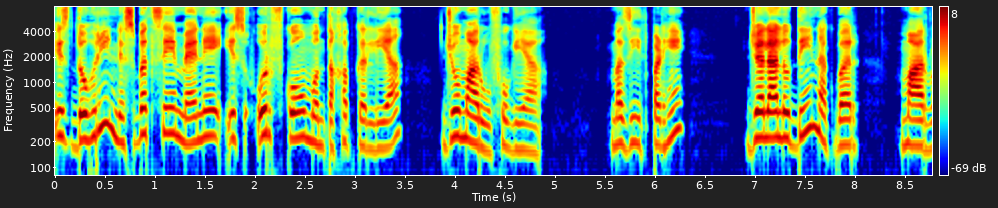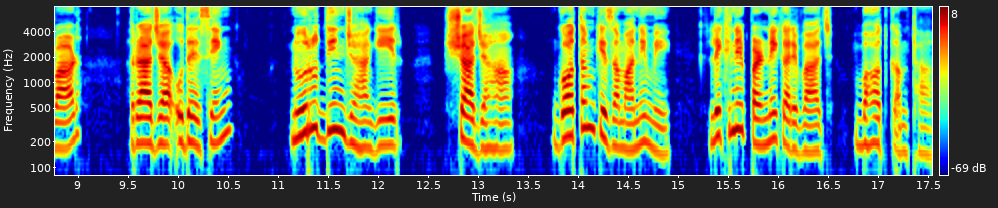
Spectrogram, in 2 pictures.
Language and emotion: Urdu, neutral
